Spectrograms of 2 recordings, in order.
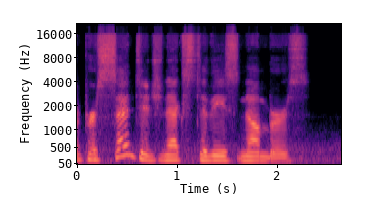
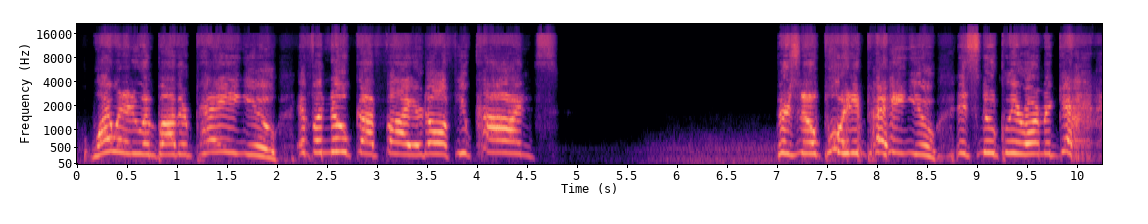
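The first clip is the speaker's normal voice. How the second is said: higher, louder shouting at the bettors; furious rant; 13 semitones higher, 4 dB louder than usual. Real, not acted. Streamer shouting at people betting on nukes. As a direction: yell it in disbelief at them.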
